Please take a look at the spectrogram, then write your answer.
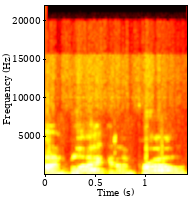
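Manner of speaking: mock sad-sounding voice. Mimicking another speaker's pride line to tease: mock sad imitation. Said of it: "You sound sad, bro".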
